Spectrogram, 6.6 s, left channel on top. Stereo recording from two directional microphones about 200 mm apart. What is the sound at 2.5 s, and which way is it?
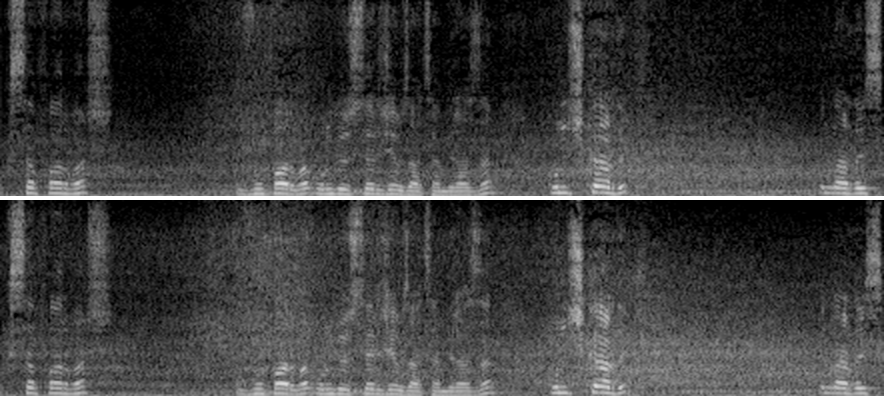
Speech, 20° left (ahead or behind).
